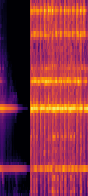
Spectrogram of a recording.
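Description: A small hotel desk bell rings once with a clear ringing tone and fades, then a dense, busy burst of bright metallic jingling fills the rest of the moment, loud and close.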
